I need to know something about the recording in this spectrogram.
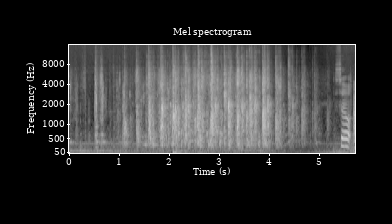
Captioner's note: audience clapping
